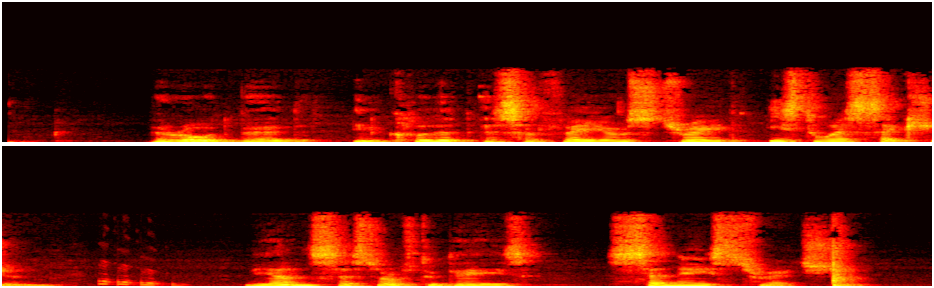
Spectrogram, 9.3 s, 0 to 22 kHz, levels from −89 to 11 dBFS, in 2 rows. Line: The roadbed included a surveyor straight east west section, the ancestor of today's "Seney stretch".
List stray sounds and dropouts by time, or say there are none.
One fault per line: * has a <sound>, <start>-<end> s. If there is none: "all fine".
* has a chirp, 5.1-5.6 s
